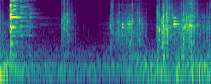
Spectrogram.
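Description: A plastic zip-lock bag of metal bolts and washers being handled: a sharp clink of hardware at the start, then plastic crinkling near the end.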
